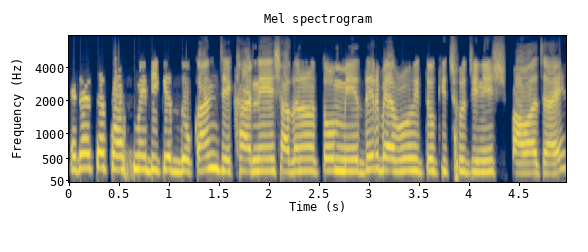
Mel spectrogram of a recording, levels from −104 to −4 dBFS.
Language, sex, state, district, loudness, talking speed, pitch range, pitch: Bengali, female, West Bengal, Jalpaiguri, -12 LUFS, 155 wpm, 240-270 Hz, 245 Hz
